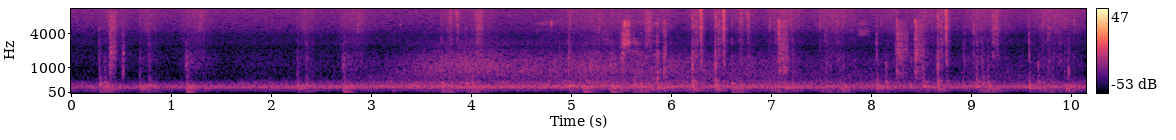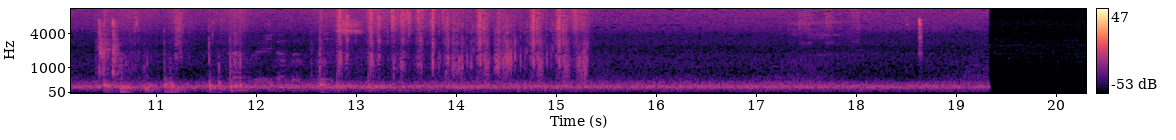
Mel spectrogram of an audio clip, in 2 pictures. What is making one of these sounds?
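Footsteps thud steadily.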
